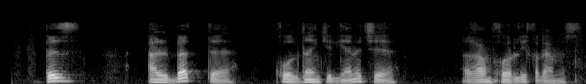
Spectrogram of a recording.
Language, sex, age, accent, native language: Uzbek, male, 35+, Toshkent shahri, Uzbek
